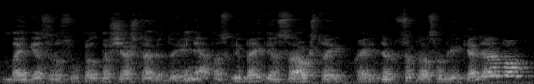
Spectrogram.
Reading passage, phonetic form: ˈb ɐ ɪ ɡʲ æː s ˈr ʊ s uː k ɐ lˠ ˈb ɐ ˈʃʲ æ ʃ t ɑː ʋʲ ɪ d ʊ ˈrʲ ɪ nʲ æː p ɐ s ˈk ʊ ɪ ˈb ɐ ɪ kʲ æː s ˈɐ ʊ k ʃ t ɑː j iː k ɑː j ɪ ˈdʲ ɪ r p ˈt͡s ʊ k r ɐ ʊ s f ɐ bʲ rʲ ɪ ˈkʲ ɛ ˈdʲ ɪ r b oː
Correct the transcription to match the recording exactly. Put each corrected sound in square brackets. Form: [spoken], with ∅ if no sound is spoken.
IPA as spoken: ˈb ɐ ɪ ɡʲ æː s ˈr ʊ s uː k ɐ lˠ ˈb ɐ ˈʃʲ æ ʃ t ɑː ʋʲ ɪ d ʊ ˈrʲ ɪ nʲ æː p ɐ s ˈk ʊ ɪ ˈb ɐ ɪ [ɡʲ] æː s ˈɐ ʊ k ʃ t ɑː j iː k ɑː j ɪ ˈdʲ ɪ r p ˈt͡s ʊ k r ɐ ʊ s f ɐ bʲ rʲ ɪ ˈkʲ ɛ ˈdʲ ɪ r b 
